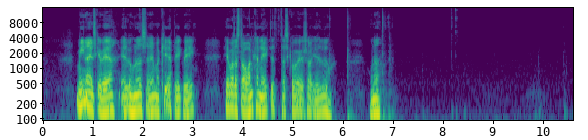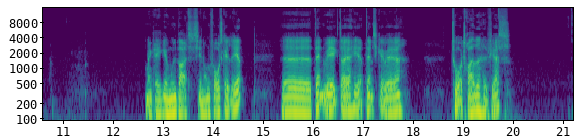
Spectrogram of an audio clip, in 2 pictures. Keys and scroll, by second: 13.6 alt+Tab, 18.8 alt+Tab.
